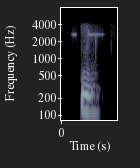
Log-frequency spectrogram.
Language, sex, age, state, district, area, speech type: Manipuri, male, 30-45, Manipur, Thoubal, rural, conversation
